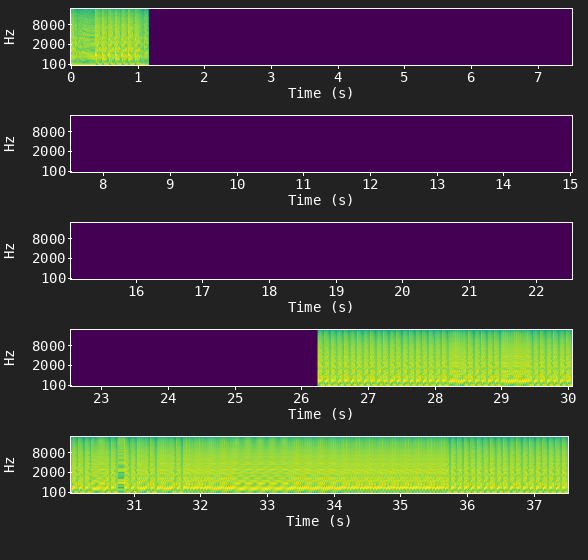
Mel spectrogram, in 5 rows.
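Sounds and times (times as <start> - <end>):
drum breaks: 0.0 - 1.2, 26.3 - 37.5.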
